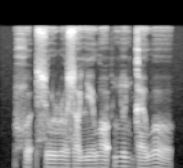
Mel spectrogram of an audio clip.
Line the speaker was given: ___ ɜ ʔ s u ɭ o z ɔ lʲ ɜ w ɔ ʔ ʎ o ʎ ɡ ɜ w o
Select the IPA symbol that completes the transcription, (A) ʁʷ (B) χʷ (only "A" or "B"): B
